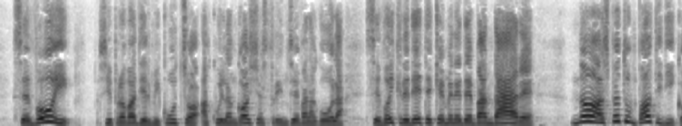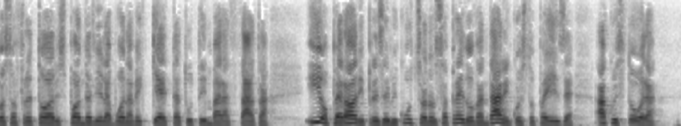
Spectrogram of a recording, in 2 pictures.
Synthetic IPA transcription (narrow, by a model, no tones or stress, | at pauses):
sevːoːj | sipɾɔvɔad̪ːiɾmikut̪sːoʔakːujlaŋɡɔʃːast̪ɾind͡ʒeːvalaɡoːla | sevːojkɾed̪eːt̪ekemːened̪ɛbːaand̪aːɾe | nɔaspɛt̪ːumpɔt̪ːid̪iːkɔsafɾet̪ːɔarːispɔnd̪eɾʎilabwɔːnavekʲːjɛt̪ːat̪ut̪ːaimbaɾat̪sːaːt̪a | iːopɛɾɔripɾɛːzemikut̪sːononsapɾɛjd̪ɔveand̪aːɾeiŋkwest̪opaeːzea̰kːwest̪oːɾa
